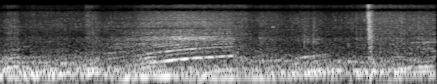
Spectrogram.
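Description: Several demolition derby cars' engines running and revving together, one engine rising in pitch about two seconds in. A single sharp bang comes near the end.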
